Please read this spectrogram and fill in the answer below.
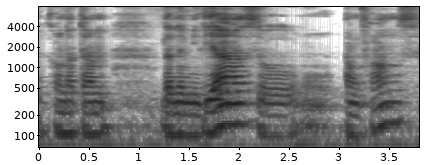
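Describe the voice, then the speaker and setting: Speaking with a non-native accent, a man uses a fairly low pitch and lively intonation. His pace is very slow, and room echo is audible. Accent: non-native French, says it shows. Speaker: vlogger. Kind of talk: personal storytelling monologue. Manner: halting, many hesitations.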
